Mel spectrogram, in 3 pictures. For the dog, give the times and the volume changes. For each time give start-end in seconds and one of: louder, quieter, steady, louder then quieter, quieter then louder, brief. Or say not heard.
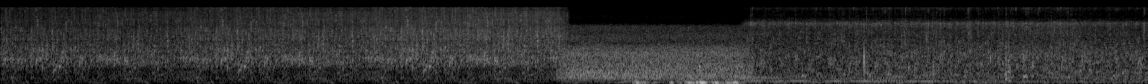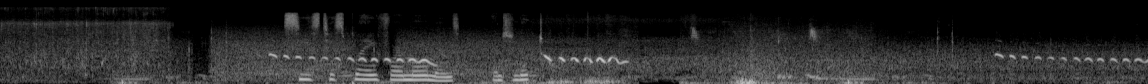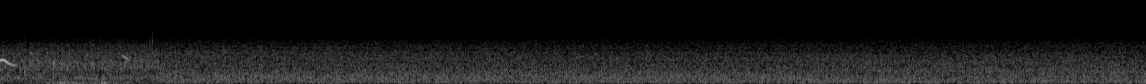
not heard.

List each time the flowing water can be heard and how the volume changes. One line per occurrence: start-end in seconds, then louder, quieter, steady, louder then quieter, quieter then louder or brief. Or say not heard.
0.0-34.3 quieter.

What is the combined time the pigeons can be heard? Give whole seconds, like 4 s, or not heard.
12 s.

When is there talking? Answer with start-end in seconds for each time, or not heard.
14.3-16.9.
